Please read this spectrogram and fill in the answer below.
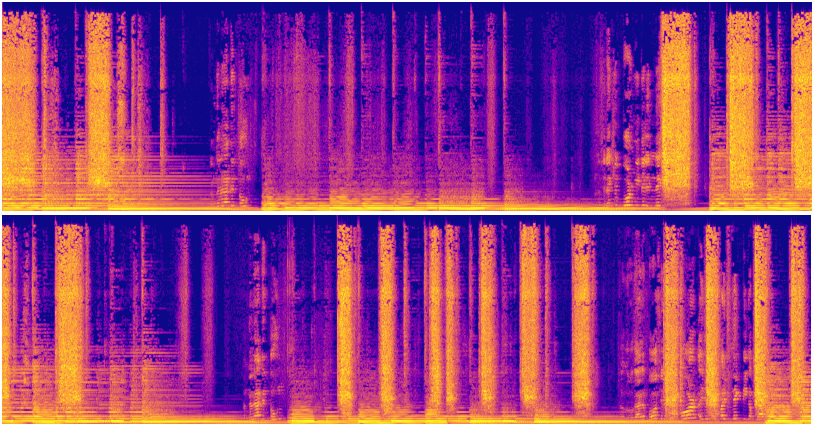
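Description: Thomson Stratocaster-style electric guitar played on its middle pickup: strummed chords left to ring and fade, with quicker strums in the last third.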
